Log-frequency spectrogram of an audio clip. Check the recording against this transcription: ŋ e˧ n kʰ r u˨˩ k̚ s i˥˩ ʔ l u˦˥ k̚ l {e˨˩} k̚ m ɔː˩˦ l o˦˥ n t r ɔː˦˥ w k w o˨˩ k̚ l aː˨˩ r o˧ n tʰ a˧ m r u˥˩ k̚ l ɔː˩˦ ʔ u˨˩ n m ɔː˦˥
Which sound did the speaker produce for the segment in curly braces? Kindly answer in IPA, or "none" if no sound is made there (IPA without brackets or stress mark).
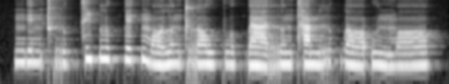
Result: e˦˥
